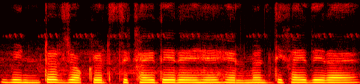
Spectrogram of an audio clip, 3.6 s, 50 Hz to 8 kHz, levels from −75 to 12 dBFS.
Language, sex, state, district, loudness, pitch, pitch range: Hindi, female, Uttar Pradesh, Hamirpur, -14 LUFS, 230 Hz, 230-235 Hz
